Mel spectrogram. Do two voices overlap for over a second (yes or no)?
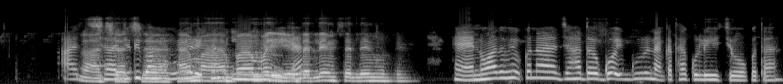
yes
